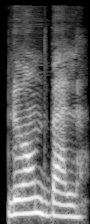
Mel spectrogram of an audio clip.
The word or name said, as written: le handball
